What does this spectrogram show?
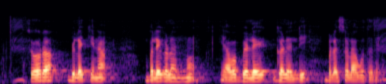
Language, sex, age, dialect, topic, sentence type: Kannada, male, 18-24, Mysore Kannada, agriculture, question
